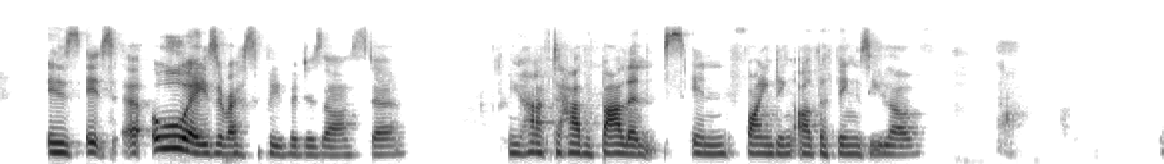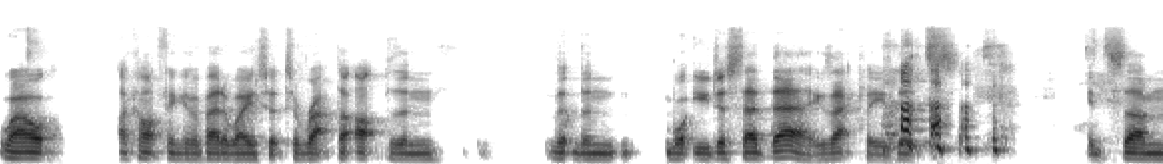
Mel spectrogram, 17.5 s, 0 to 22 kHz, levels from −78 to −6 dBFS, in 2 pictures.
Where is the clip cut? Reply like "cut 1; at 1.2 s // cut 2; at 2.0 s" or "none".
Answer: none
